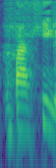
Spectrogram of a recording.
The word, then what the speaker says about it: Bahia: So you came back from, am I saying it correctly? Bahia. – Bahia.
